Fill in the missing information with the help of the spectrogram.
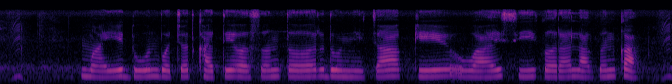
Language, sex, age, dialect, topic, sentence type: Marathi, female, 18-24, Varhadi, banking, question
